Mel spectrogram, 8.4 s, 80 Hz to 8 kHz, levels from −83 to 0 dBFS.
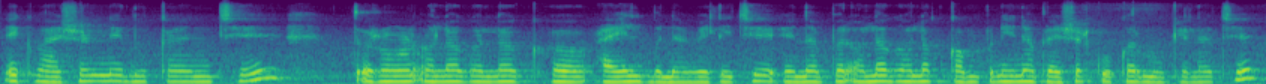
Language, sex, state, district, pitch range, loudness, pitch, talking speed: Gujarati, female, Gujarat, Valsad, 180-190 Hz, -15 LUFS, 185 Hz, 140 wpm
